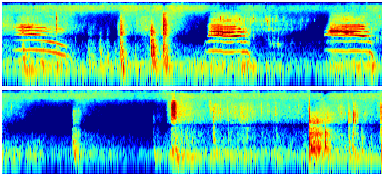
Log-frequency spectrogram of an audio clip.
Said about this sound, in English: Hey, kitty. You hungry?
